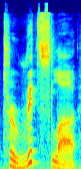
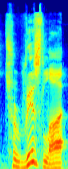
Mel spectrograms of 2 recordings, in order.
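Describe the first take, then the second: First: The middle consonant is a ts sound. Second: The middle consonant is a plain z sound. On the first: The speaker calls it wrong. "Why do you always pronounce Terizla as Teritzla?" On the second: The speaker calls it right. "not all Z's are pronounced as T's"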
